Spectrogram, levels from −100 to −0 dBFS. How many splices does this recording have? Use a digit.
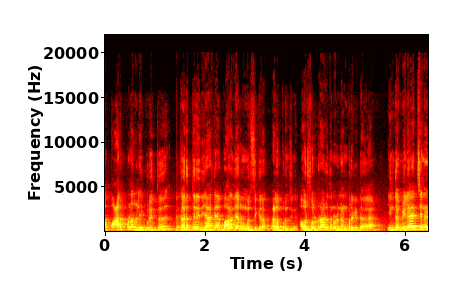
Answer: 3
